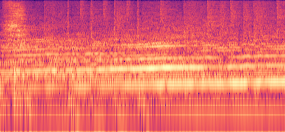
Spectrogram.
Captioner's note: engine revving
